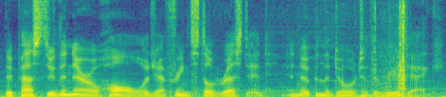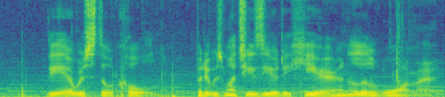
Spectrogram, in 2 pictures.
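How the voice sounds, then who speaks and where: A man with a very low voice narrates a fantasy tale in scripted audiobook style. Clear music plays behind him throughout. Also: animated, normal speed.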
